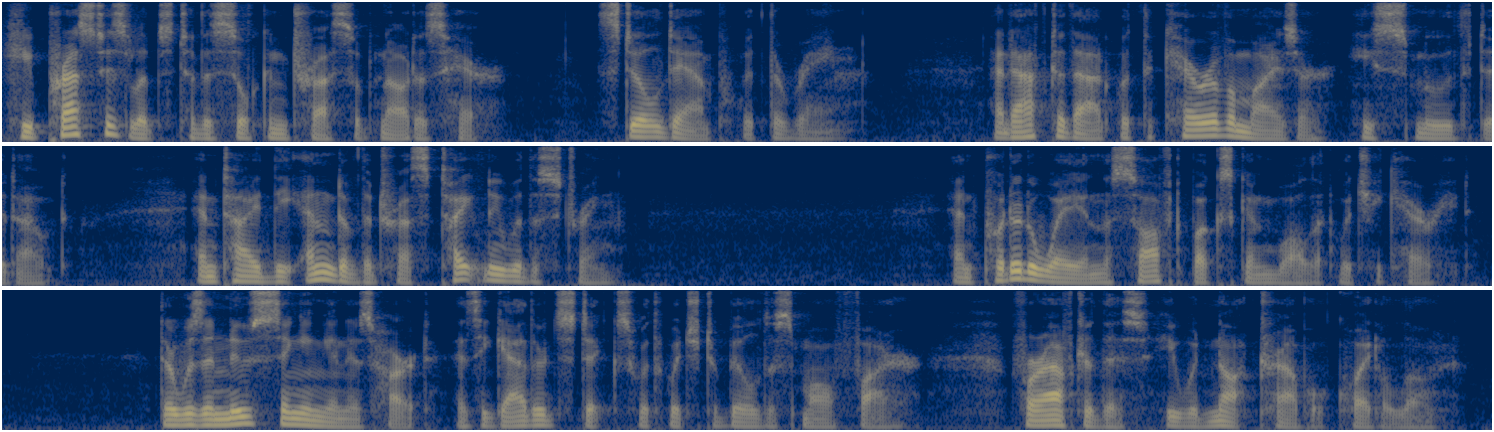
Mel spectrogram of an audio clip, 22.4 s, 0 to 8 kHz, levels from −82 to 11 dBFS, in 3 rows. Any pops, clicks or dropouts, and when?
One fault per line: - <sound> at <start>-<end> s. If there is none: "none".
none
